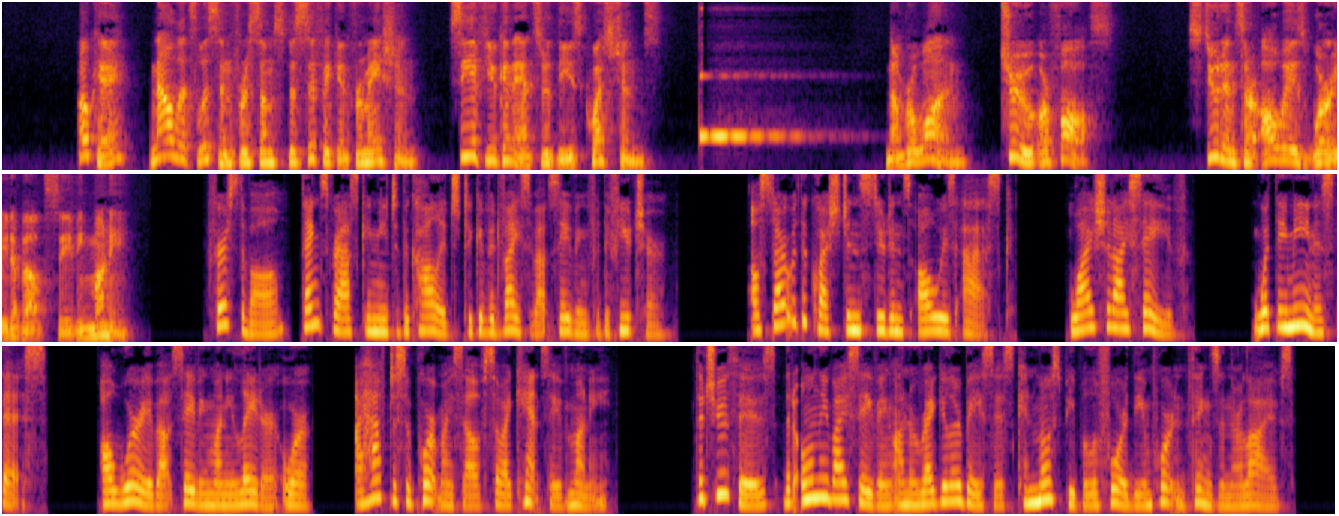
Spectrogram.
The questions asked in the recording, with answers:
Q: Students are always worried about saving money.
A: The answer is false. The woman says they think they will worry about it later.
